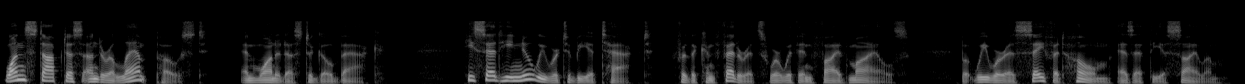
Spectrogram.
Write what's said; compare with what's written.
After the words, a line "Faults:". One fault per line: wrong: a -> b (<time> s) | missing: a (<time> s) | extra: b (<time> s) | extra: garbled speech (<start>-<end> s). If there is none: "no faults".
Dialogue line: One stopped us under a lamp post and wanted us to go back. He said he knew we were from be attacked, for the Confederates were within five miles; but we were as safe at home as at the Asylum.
One stopped us under a lamp post and wanted us to go back. He said he knew we were to be attacked, for the Confederates were within five miles; but we were as safe at home as at the Asylum.
Faults:
wrong: from -> to (5.6 s)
